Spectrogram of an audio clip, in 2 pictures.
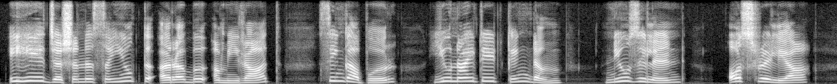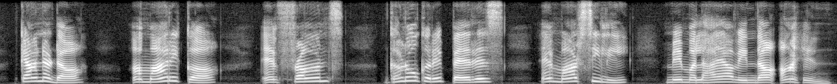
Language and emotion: Sindhi, neutral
